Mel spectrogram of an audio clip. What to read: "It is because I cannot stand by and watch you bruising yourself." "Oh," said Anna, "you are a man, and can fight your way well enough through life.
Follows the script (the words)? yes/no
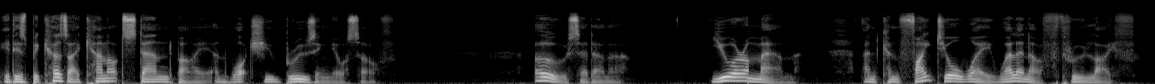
yes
